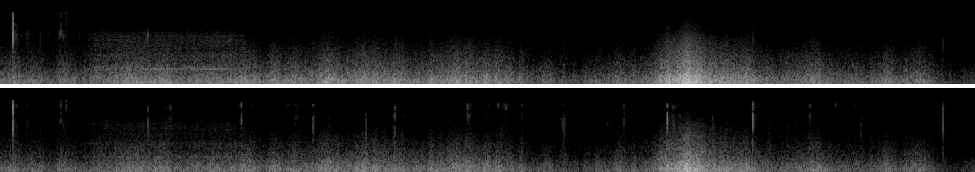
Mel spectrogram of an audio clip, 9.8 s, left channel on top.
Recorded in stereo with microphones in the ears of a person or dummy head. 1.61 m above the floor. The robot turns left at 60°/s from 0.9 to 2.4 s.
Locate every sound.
0.1 s a pop: 5° right (ahead or behind); by 9.5 s 75° right (ahead or behind)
